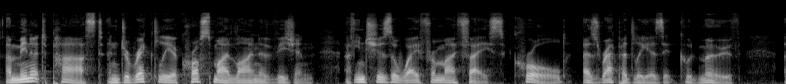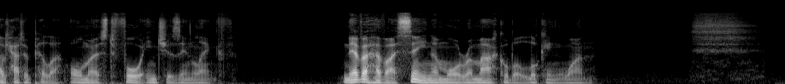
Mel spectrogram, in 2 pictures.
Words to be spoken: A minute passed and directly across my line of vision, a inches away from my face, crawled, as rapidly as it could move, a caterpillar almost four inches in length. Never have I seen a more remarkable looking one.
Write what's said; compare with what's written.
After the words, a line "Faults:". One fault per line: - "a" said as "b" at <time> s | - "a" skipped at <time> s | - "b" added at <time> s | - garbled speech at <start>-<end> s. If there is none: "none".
A minute passed and directly across my line of vision, a inches away from my face, crawled, as rapidly as it could move, a caterpillar almost four inches in length. Never have I seen a more remarkable looking one.
Faults:
none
